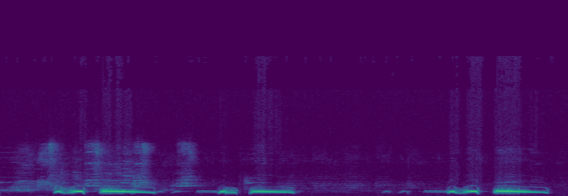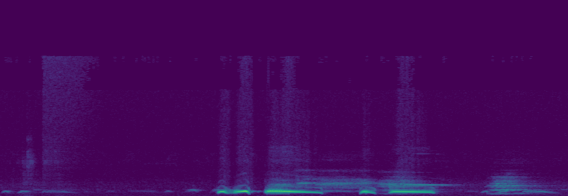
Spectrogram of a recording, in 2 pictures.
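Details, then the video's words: Lure spotted dove cooing thúc gù, full sequence in giọng thổ voice: irregular phrases of short double notes and long low coos, with soft trailing murmurs and pauses. "chim cu mồi thúc gù đủ bài"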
